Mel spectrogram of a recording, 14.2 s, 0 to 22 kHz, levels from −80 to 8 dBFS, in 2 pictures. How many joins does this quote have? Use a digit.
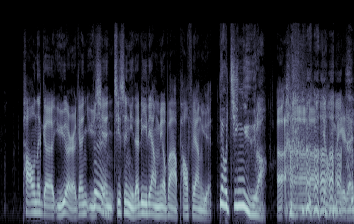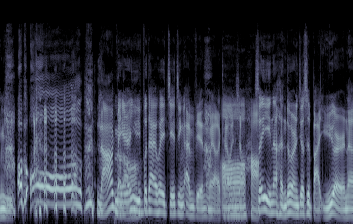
2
